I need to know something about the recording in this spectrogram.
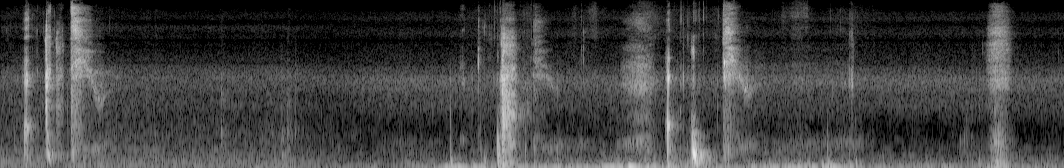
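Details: Several clusters of short, choked sneezes, some in quick pairs, with quiet breathing between, after cleaning dust and using cleaning products (no known allergy to either); fits of stifled sneezes.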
